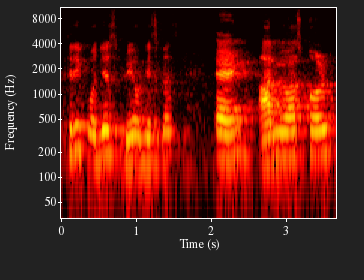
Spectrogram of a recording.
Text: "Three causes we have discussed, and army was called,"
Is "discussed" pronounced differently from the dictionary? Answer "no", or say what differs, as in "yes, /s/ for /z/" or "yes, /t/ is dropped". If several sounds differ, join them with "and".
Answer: yes, /t/ is dropped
